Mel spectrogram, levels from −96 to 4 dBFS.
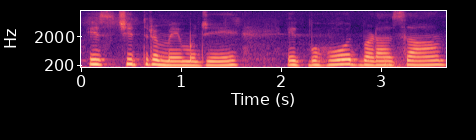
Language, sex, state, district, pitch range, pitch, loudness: Hindi, female, Madhya Pradesh, Bhopal, 205-235 Hz, 215 Hz, -15 LUFS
